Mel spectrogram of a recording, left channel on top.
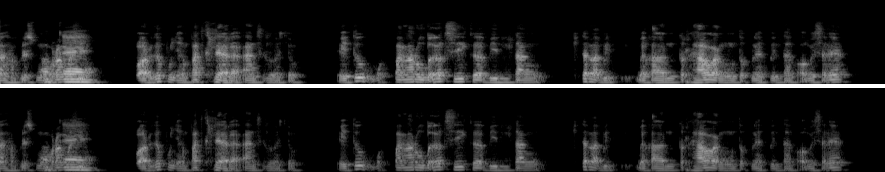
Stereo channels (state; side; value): quieter; right; 7.6 dB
